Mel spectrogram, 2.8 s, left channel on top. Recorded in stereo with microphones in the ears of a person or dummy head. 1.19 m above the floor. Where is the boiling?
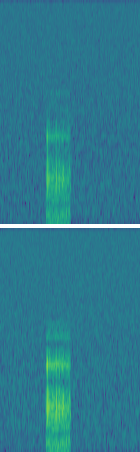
75° right (ahead or behind).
